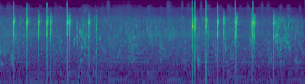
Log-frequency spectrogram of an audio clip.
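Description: Sperm whale codas come as two rhythmic bursts of dry, sharp clicks over a faint low hum. Each group has its own coda patterns, thought to serve social bonding, learning and cooperative hunting.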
